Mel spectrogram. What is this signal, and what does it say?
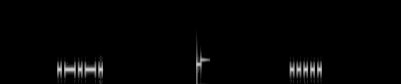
Morse code, heard as a keyed tone, about 36 wpm, 700 Hz. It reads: <AR> 5
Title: Single Character (Letter:Number:Punctuation:Prosign) Alt 35wpm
